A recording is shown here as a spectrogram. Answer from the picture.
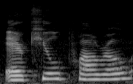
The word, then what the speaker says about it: Hercule Poirot: Yes, one is Hercule Poirot. – Mm-hmm. – And I can never say his... Hercule Poirot, I think yes.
